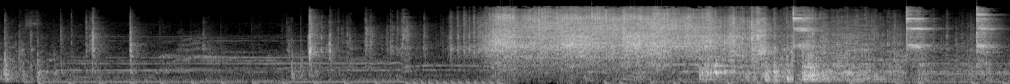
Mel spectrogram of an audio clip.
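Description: About halfway through, a loud rushing whir as two Magic Top 2 (魔幻陀螺2) toy battle tops are launched into a plastic arena, then a few sharp clacks as the spinning tops strike each other.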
